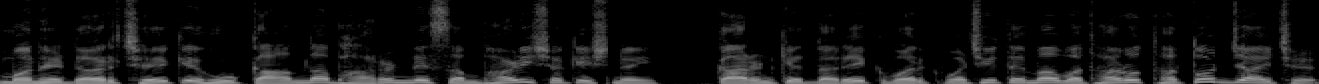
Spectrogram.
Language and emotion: Gujarati, fearful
